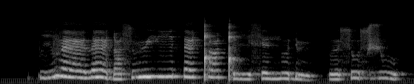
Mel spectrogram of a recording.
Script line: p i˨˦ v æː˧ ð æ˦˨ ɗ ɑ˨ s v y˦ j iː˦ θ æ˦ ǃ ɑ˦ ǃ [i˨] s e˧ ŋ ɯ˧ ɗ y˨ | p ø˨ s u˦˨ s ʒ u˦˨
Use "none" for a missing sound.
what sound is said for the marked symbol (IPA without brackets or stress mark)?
iː˨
